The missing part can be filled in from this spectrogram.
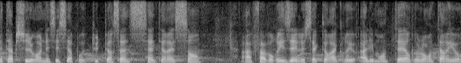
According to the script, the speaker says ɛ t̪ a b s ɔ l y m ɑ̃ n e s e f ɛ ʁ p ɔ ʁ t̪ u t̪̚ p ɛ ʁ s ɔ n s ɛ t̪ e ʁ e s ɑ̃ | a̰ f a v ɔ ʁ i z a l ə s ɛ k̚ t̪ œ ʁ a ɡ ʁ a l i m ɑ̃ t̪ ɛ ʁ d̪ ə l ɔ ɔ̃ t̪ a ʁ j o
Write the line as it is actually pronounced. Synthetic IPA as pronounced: ɛ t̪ a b s ɔ l y m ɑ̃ n e s e s ɛ ʁ p u ʁ t̪ u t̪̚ p ɛ ʁ s ɔ n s ɛ̃ t̪ e ʁ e s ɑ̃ | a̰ f a v ɔ ʁ i z e l ə s ɛ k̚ t̪ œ ʁ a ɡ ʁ a l i m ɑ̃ t̪ ɛ ʁ d̪ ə l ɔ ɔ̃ t̪ a ʁ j o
